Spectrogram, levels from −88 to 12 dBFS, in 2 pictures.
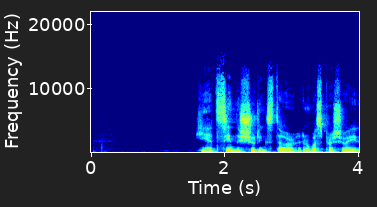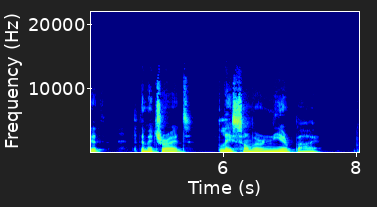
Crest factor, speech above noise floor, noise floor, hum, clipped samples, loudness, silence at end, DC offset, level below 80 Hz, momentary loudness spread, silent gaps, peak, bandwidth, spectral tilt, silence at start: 18 dB; 52 dB; -82 dBFS; none; under 0.1%; -31 LUFS; 0.65 s; under 0.1%; -66 dBFS; 13 LU; none; -14 dBFS; 12.5 kHz; -4.5 dB/octave; 1.6 s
